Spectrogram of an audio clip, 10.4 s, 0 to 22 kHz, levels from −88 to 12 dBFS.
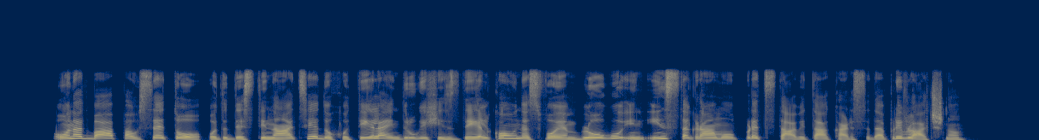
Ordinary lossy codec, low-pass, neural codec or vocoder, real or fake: none; 10.8 kHz; none; real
